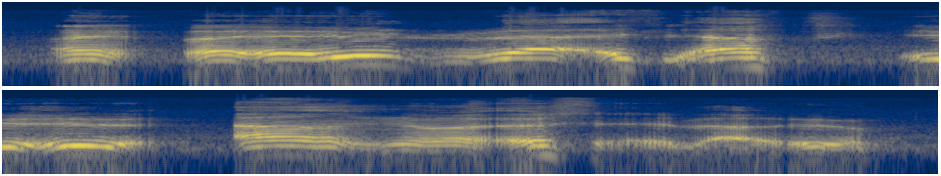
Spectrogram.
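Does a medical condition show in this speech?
Yes: cerebral palsy; atypical speech.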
